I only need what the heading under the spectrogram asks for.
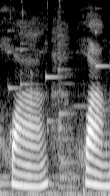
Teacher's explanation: มีพยัญชนะต้นสองตัวออกเสียงพร้อมกันคือขอไข่และวอแหวน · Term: ควบกล้ำวแหวน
